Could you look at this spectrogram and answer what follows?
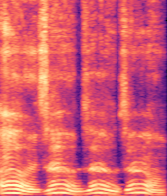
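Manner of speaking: mock high-pitched saucy voice. Imitating how the man in the video talks: imitating a high-pitched saucy voice. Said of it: "the high-pitchedness in his voice".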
